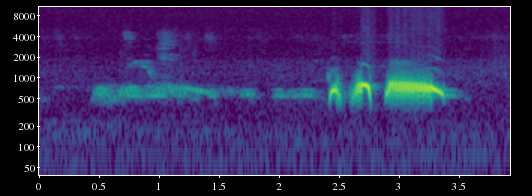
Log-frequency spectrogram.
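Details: Spotted dove cooing, used to lure wild doves in a fiery, intense coo style: a soft, drawn-out low purr, then two quick hooked notes and one loud, full, sustained coo.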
